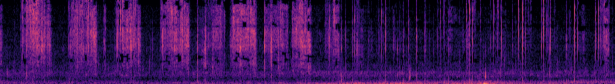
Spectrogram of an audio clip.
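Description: Long nails scratch and tap along the bricks and mortar of a solid red brick wall, giving bright, hissy scraping strokes. The first half has distinct rhythmic scratch bursts, which then give way to quieter, denser continuous rubbing with a faint low rumble underneath.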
